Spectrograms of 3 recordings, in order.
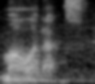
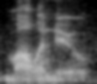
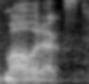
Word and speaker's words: Molyneux: people call them edward molyneux because of its french spelling but he always insisted it was a good english name and he said people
